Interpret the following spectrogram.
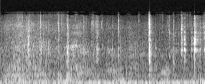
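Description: Quiet handling noise with two short sharp clicks about one and a half and two seconds in, as a wooden wedge and a steel pry bar are worked at the base of a steel shipping container.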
